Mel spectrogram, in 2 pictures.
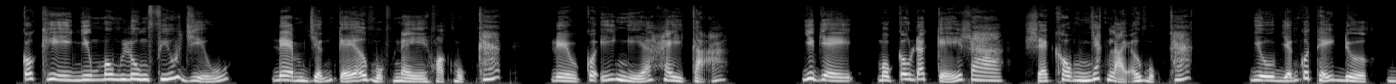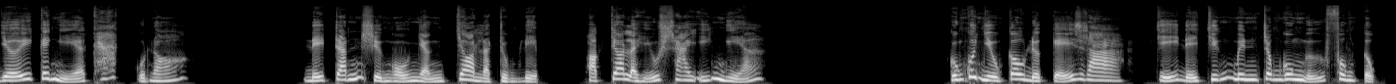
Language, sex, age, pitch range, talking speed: Vietnamese, female, 50-69, 150-220 Hz, 170 wpm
